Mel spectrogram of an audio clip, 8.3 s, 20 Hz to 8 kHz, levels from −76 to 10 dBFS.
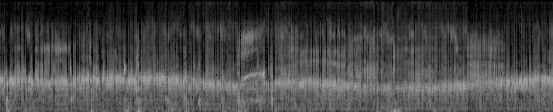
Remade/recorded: remade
